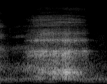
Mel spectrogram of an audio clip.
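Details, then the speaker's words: Febrile infant (fever 103, partially treated ear infection, SpO2 97% on room air, in distress) with croup: a single harsh, raspy inspiratory stridor with a tonal edge; lungs clear. "croup contrast that with wheezing which is an expiratory squeak so this is a creepy presentation which means there's narrowing of the airway and swelling in the airway"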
